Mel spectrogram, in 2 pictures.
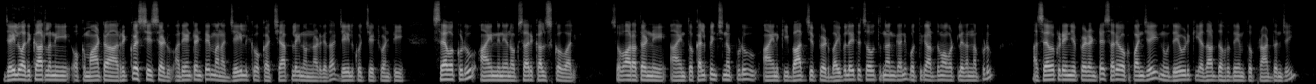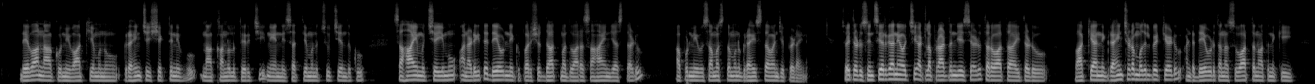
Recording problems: wrong speed and pitch; too fast and too high; 1.7 times normal speed

